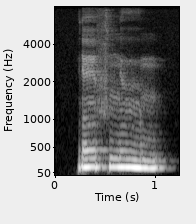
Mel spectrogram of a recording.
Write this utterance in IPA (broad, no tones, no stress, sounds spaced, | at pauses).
ɾ e f n ɨ m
